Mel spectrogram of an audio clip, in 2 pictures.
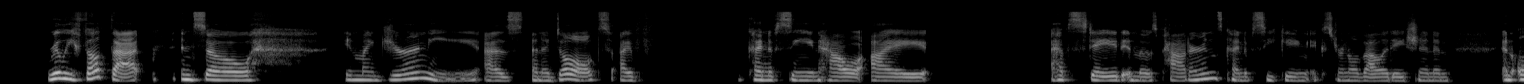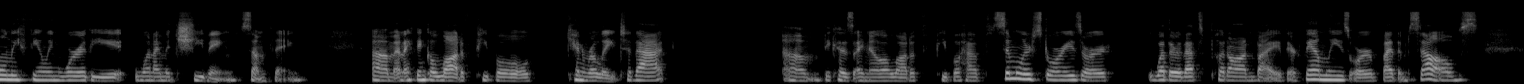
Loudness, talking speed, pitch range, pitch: -31 LUFS, 140 wpm, 175-220 Hz, 195 Hz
